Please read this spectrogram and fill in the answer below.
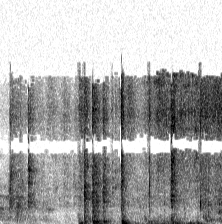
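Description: Rustling and a few sharp knocks of cards being handled on a wooden desk close to the microphone, the loudest knock about a second and a quarter in.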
